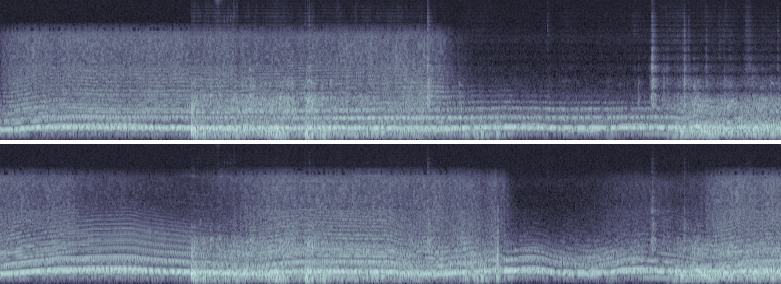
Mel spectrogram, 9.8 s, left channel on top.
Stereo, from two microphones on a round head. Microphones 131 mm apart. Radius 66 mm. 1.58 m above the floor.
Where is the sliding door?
50° left (ahead or behind).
